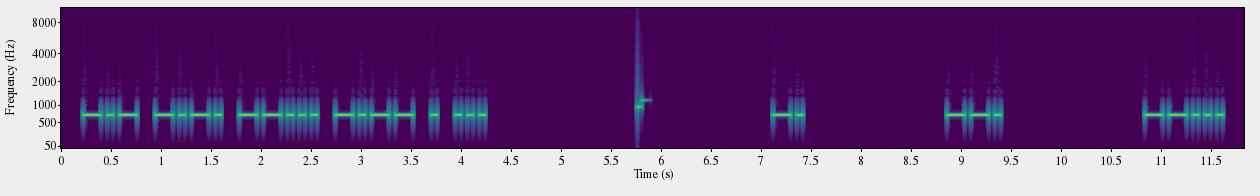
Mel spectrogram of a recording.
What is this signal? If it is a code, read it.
Morse code, heard as a keyed tone, about 20 wpm, spaced as for 11 wpm, 700 Hz. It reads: KC7YES NG7
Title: USA Call Signs - 8x Character Spacing - 20wpm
